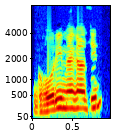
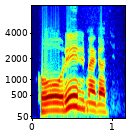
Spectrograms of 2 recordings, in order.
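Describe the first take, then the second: First: ঘড়ি magazine higher, rising at the end; questioning wrong form. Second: ঘড়ির slow and drawn out, then magazine falling; stress on ঘড়ির. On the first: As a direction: try out ঘড়ি magazine doubtfully, without the linking r. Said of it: "ঘড়ি magazine বললে কেমন বোঝায়". (ঘড়ি magazine, প্রশ্নের সুরে) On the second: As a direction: stretch ঘড়ির to show the linking r. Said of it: "আর যদি বলি ঘড়ির ম্যাগাজিন". (ঘড়ির টেনে, ধীরে জোর দিয়ে) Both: Shown as a demonstration.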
